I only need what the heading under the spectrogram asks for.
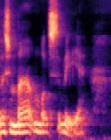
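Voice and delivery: normal talking voice

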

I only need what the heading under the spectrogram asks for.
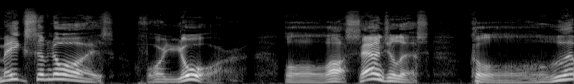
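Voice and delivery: loudest, gruffest booming arena announcer shout, swooping. Recreating the line he delivered during a timeout, as loud and gruff as possible. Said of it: "as loud as I can, the gruffest voice I can".

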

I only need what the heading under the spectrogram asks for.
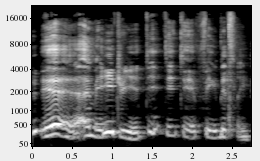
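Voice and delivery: mocking, very high, dragged-out, slow teasing singsong. Acting out a mocking imitation of someone's verbal tic. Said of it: "He got mockingly annoying?".

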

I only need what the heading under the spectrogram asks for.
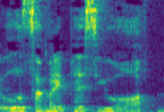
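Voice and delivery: ordinary talk

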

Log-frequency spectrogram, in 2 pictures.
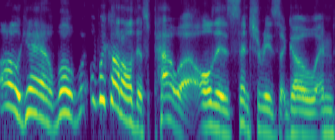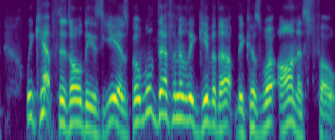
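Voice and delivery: terrible, hammed-up, put-on old Southern accent. Recalling a rant, the speaker plays a plantation owner in a terrible old Southern accent. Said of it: "my fucking terrible, like old Southern accent and fucking like acting like a plantation owner".

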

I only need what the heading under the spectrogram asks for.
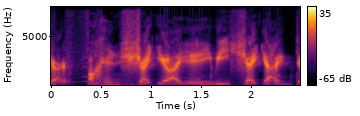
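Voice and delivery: put-on loud, angry Irish leprechaun voice, little man. Speaker acting out an imagined little leprechaun, in a mock-angry irish leprechaun voice. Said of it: "he talks like this".

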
